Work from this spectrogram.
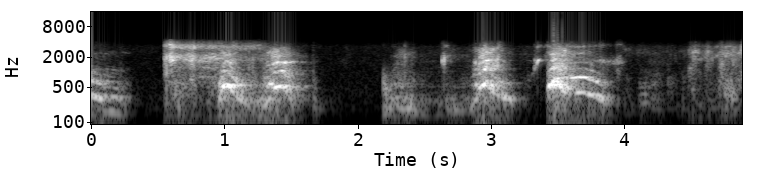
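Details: Bella, a pet beagle, goes mad barking at Cassie, a grumpy 12-year-old black labrador who won't play, filmed on a phone camera: a long harsh bay lasting about a second, then shorter rough barks in quick bursts.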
